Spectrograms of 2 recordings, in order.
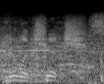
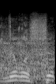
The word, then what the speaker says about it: Milicic: And it is pronounced Milicic. They go inside with Sharif Abdur-Rahim. No, you were right. But we've heard a lot of Milicic from a lot of people.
